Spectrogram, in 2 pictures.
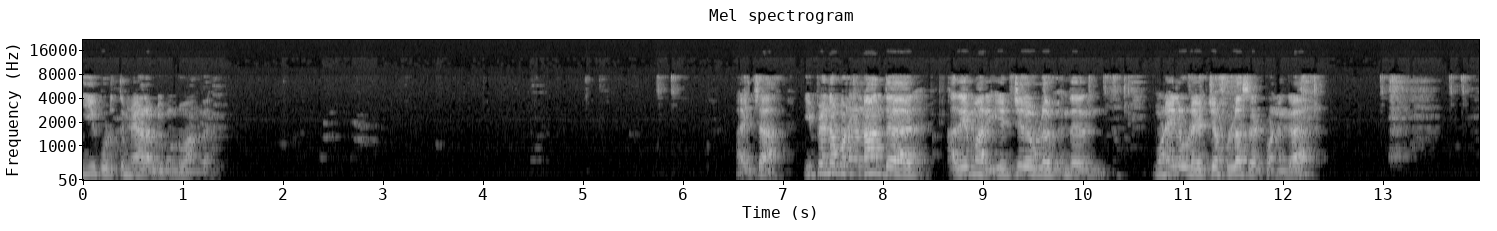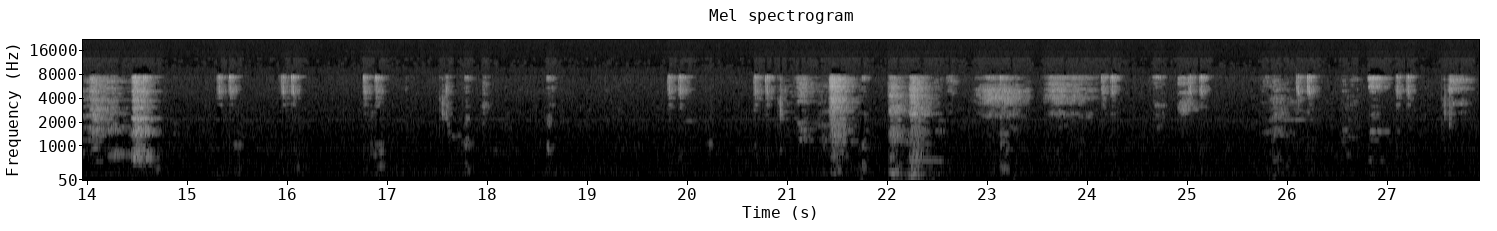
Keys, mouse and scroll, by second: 6.4 scroll up 1, 7.1-8.1 middle drag, 8.1 scroll up 1, 8.9 alt+a, 9.5 drag, 10.5 click, 11.5 shift+click, 13.2 shift+click, 13.8 shift+click, 14.8 shift+click, 15.6 shift+click, 16.2 shift+drag, 17.0 shift+click, 18.0-20.0 middle drag, 20.0 shift+click, 20.9 shift+click, 21.7 scroll down 1, 22.0-24.4 middle drag, 24.4 shift+click, 25.2 shift+click, 26.5 shift+click, 27.3 shift+click.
